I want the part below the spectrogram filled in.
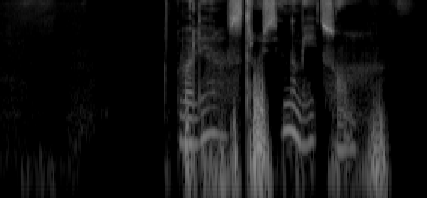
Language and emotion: Russian, sad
